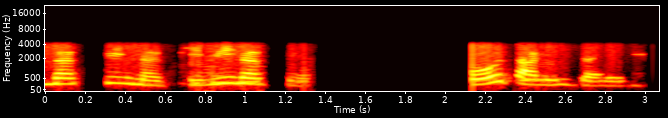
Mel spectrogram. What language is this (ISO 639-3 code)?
mar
